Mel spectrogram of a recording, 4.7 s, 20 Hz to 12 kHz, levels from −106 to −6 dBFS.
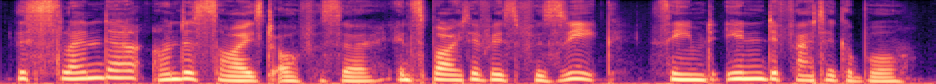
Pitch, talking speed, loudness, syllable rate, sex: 205 Hz, 140 wpm, -16 LUFS, 6.2 syllables/s, female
